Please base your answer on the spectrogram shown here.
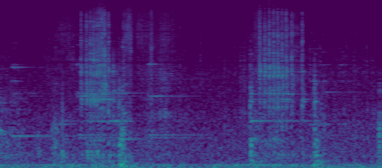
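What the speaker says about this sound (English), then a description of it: "I'll put a ratchet on it" A ratchet wrench turning a lug nut on a car wheel during a broken stud replacement, giving two bursts of rapid clicking separated by a pause, close and fairly quiet.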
